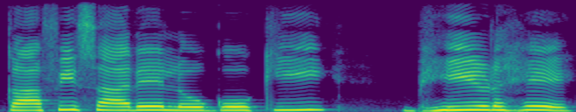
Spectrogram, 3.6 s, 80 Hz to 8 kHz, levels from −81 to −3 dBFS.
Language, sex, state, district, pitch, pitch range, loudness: Hindi, female, Madhya Pradesh, Bhopal, 245 Hz, 230-255 Hz, -11 LUFS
